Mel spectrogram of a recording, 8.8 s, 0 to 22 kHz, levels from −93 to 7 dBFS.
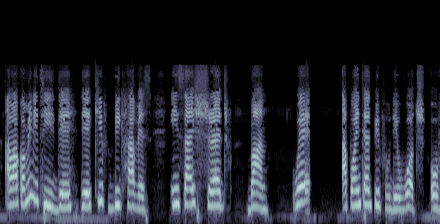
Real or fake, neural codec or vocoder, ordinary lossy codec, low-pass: real; none; AAC, 24 kbps; 10.8 kHz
